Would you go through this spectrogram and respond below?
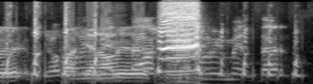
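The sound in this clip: A chicken clucks in a quick run of short, choppy bursts, with one longer, louder squawk in the middle before the clucks resume.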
